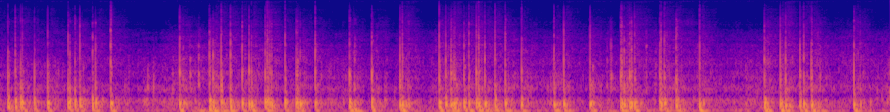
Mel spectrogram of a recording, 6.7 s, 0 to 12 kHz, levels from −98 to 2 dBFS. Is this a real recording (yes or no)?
no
